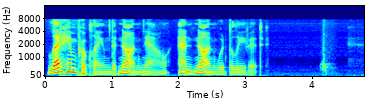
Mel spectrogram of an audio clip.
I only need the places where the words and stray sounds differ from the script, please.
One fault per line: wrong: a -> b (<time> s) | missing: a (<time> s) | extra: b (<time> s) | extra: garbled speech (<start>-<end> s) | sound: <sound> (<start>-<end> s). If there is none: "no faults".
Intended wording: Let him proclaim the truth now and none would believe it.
wrong: truth -> none (1.1 s)
sound: whoosh (4.1-4.4 s)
